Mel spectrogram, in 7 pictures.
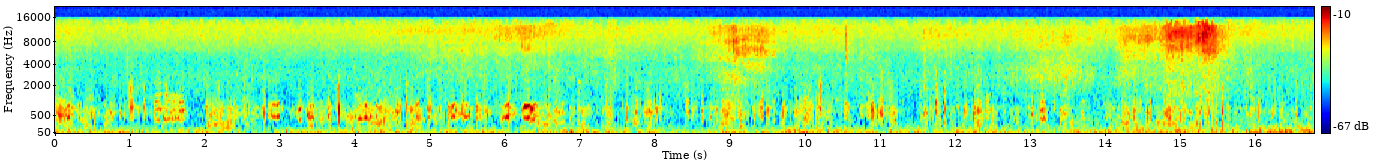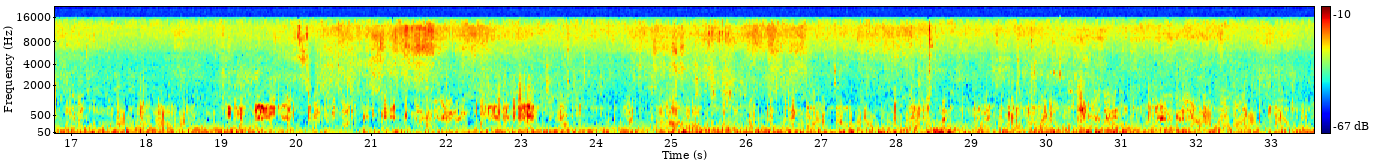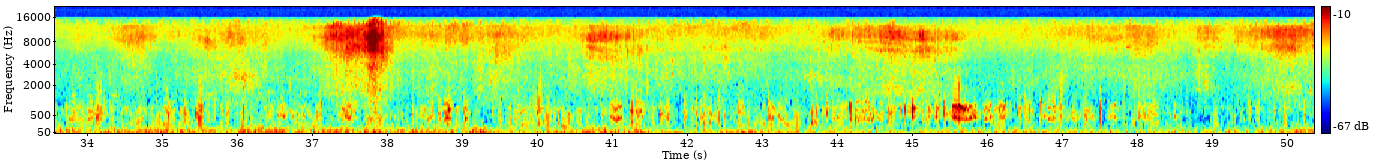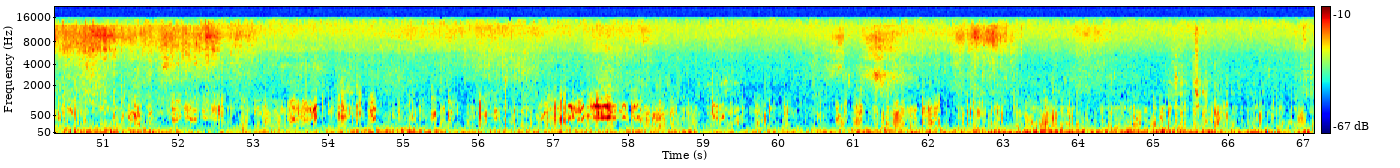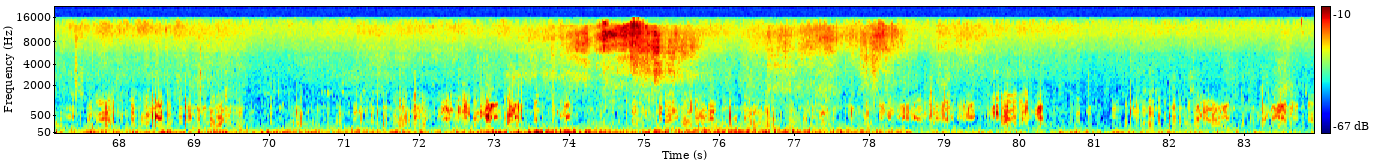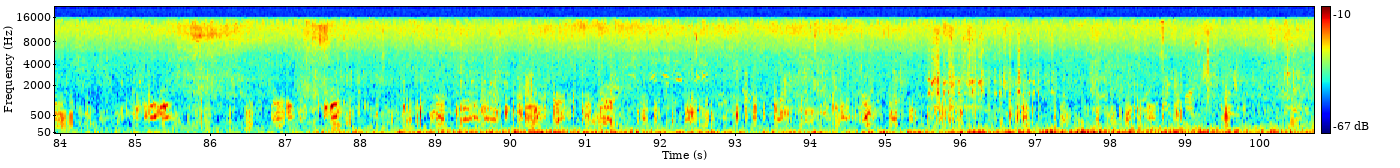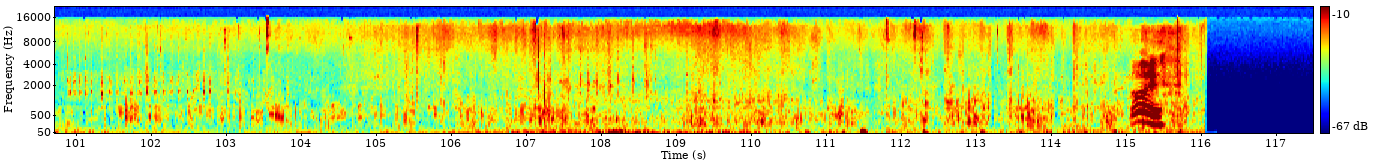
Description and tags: The snow squeaks under my snowboard. You can hear the skiers coming down, and the liftmasts.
